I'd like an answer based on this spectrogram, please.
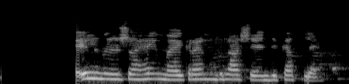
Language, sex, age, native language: Icelandic, female, 13, Icelandic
